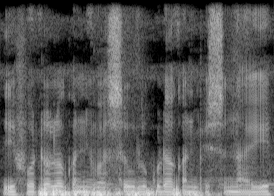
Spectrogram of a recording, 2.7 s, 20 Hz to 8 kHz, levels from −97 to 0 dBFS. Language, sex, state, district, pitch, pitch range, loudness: Telugu, male, Andhra Pradesh, Sri Satya Sai, 105 Hz, 100-110 Hz, -19 LUFS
